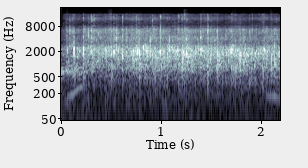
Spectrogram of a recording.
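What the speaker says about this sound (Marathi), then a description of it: "वहिनीसाठी पण एकदा जोरदार टाळ्या होत्या" An audience at a lecture bursts into dense, sustained applause, many hands clapping together at an even volume for a couple of seconds.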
